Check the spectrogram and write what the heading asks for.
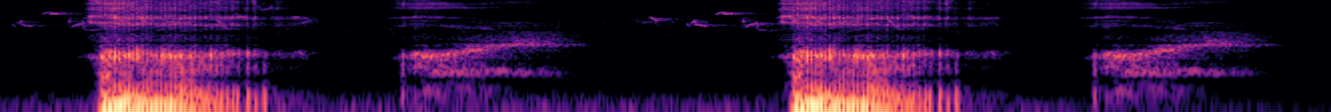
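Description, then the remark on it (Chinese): Loud, exaggerated snoring of a big-mouthed monster lying asleep on a pile of books, with two full breath cycles: a deep, rattling rumble on each inhale, then a softer, airy wheeze on the exhale, repeating in a slow, steady rhythm with no talking. “怪兽爷爷的朋友大嘴巴怪兽曾经专门数过一次，可是数了三天三夜都没有数完，最后累得趴在书堆里打起了呼噜。”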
